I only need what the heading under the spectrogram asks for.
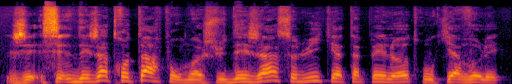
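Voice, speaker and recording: A man's voice: on the high side, lively intonation, fairly quick, mellow, no room sound. A man being interviewed, giving an earnest personal account with many hesitations and restarts. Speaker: interview guest.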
